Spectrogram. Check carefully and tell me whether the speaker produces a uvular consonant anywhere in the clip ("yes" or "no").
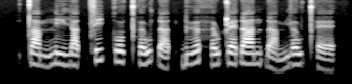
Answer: no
